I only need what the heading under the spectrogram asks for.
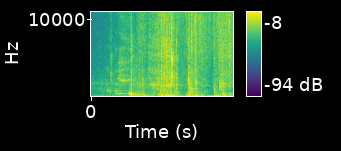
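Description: Footsteps thud down a house's basement stairs at a steady pace, followed by the rustling, swishing clatter of a glittery strip curtain, which serves as the door to a bedroom, being pushed aside, moderately loud.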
